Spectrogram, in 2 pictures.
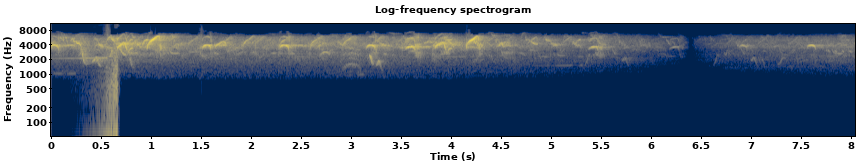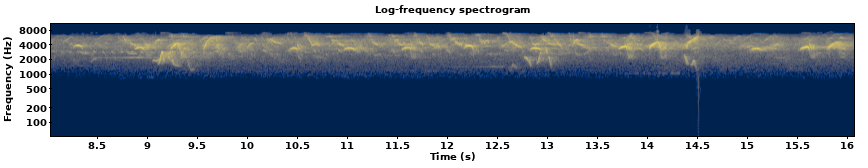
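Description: A dense chorus of many small birds chirping and twittering, the calls short and high, breaking off for about a second around six seconds in. A short low thump sounds about half a second in.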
